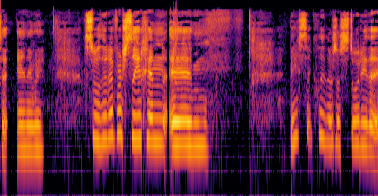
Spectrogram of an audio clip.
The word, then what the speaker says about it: Sligachan: Now, I'm going to show you the sign for the hotel just quickly, because I'm saying Sligachan, but you'll be sounding that and thinking, what is she saying?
